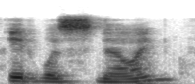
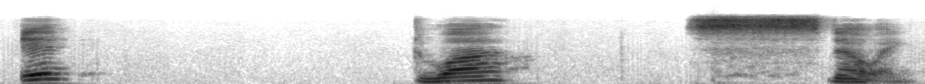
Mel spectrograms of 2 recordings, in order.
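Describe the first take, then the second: First: The phrase is said quickly. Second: The phrase is said slowly. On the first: "if I say fast" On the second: "If I slow that down"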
